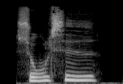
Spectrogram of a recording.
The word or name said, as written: solside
